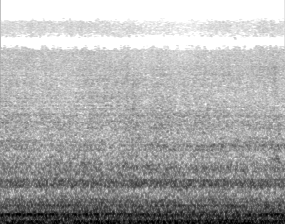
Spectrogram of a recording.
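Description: Steady engine and tyre noise of a moving car heard from inside its cabin: an even low rumble with a faint steady hum.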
